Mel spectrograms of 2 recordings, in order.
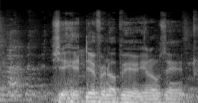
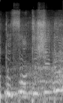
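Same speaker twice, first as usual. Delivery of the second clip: shocked yell. Retold or imitated. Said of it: "I said".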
